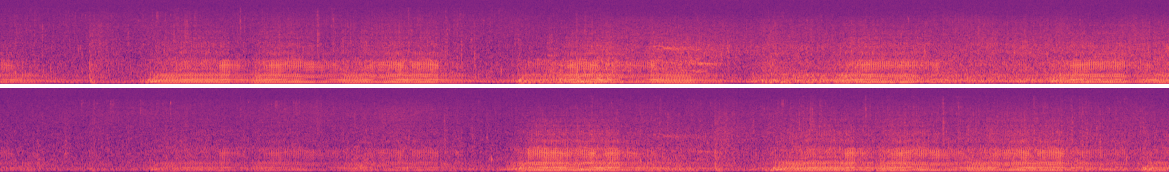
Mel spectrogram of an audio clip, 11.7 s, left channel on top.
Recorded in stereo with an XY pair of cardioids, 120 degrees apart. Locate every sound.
Only background noise.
